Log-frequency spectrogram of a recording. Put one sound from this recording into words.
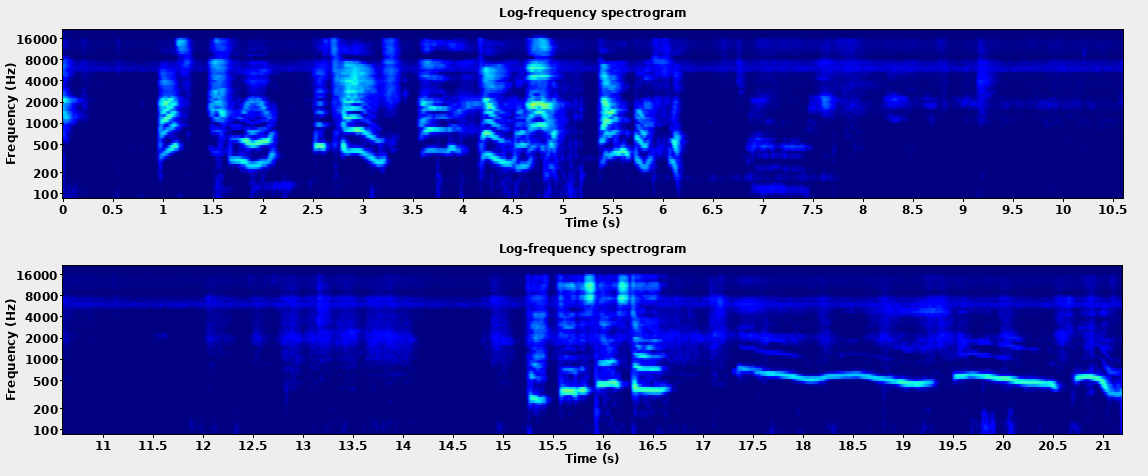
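A young child talks with animation close by.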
